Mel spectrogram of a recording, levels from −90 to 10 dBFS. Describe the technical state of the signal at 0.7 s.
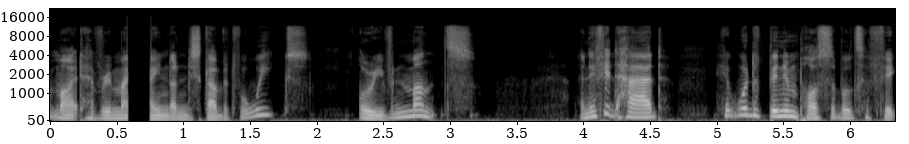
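At 0.7 s the speech is in a playback stall, silent from 0.58 to 0.76 s. The player likely ran out of data or was blocked for about 0.18 s. Then a time-compressed catch-up runs from 0.76 to 1.92 s. Small pieces are cut and cross-faded, so the speech sounds hurried at about 1.15 times speed, with normal pitch.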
